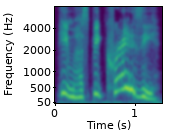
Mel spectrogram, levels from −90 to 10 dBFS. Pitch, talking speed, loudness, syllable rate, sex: 285 Hz, 180 wpm, -14 LUFS, 4.0 syllables/s, female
